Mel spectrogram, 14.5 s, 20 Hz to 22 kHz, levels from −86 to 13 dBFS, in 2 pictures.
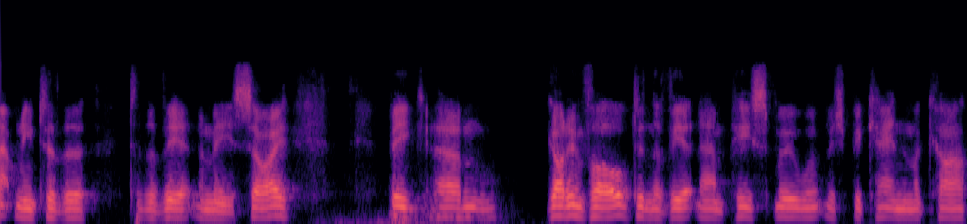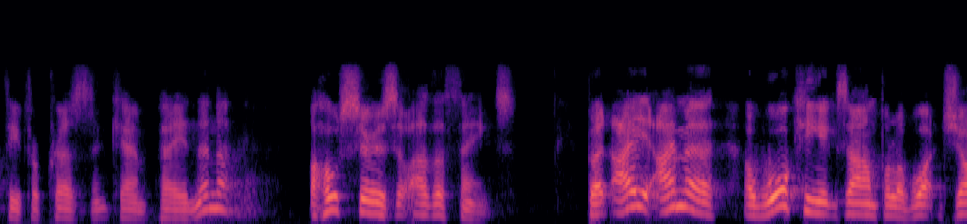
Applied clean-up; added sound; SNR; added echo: neural mask model DeepFilterNet 3.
